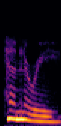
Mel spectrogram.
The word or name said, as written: hennery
